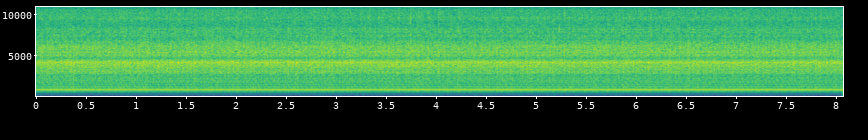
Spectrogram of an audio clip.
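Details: iFi AC iPurifier mains filter, speaker placed over the microphone while switching units on and off: constant hissing buzz with a thin steady tone and no change; mains electrical noise, purifier seems to make little difference.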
